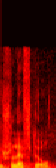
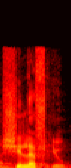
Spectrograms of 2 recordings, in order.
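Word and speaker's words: Skellefteå: all have difficulties pronouncing chalefto so i say well she left you can you say that yeah she left you yeah now you got it but we don't want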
